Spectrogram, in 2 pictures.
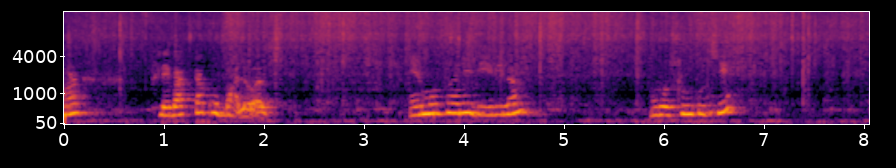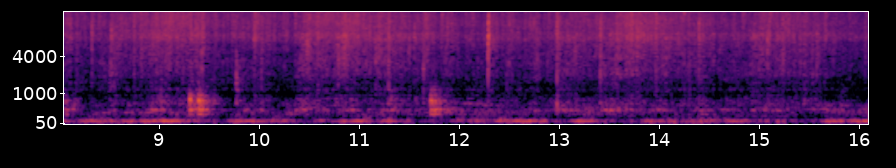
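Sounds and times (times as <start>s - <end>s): garlic sizzling in hot oil: 0.0s - 16.0s
spatula scraping a pan: 1.5s - 4.0s, 6.7s - 12.0s, 12.8s - 15.7s.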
